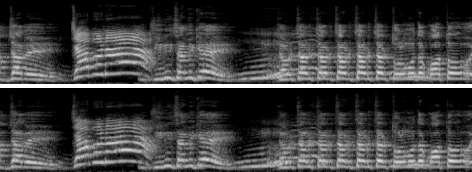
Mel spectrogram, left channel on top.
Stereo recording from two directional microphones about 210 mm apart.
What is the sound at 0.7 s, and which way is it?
A woman's voice, 5° left (ahead or behind).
